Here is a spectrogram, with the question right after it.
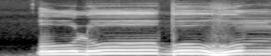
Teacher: mim sukun bertemu wau idhar syafawi mim sukun dibaca jelas tanpa mendengung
